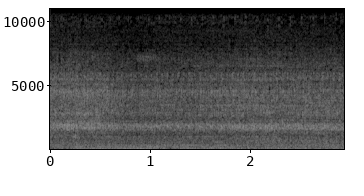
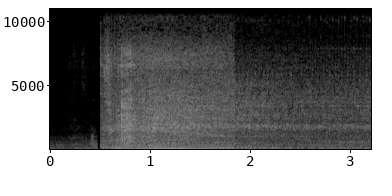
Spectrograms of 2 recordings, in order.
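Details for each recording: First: Pakistani Toyota Yaris engine revved after fitting a new replacement part to cure a noise it made when started: smooth, even note with a steady hiss, no squeal, knock or rattle; only normal engine sound, problem resolved. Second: Toyota Yaris (Pakistani model), just after starting: harsh rattling rasp surging with each throttle blip; the part visibly vibrates with the noise. Removed part is the auto adjuster/belt tensioner, found worn.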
